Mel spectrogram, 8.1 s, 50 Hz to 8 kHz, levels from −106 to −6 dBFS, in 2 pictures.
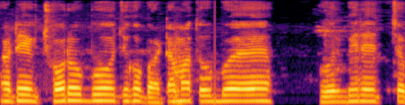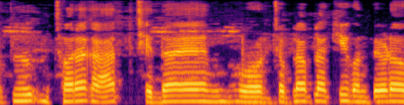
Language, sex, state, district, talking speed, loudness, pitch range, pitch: Marwari, male, Rajasthan, Nagaur, 165 wpm, -17 LUFS, 155-170 Hz, 165 Hz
